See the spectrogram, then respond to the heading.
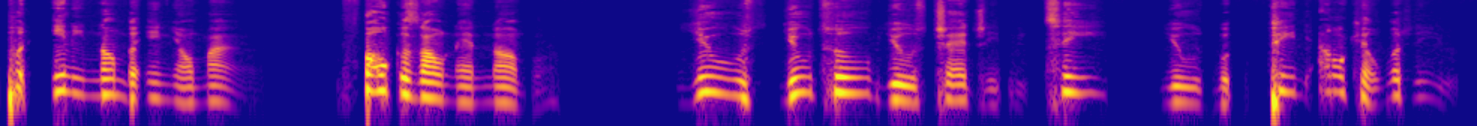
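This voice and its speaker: A man's voice: on the high side, darkish tone, no room sound, rough recording. A man hosting a podcast, giving a direct, motivational talk that repeats its points. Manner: preachy, direct, repeats himself. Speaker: podcast host.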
